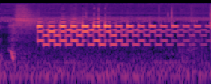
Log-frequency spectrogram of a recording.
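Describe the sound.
An electronic telephone ring begins about half a second in, its rapidly alternating warbling tones repeating in a steady pattern to the end, fairly faint over a low background hum.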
